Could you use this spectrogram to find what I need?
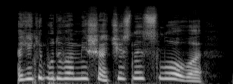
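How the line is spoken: Pleading. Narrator (Russian): взмолилась она

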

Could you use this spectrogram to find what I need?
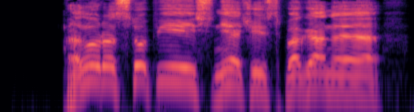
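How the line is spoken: Roaring. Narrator (Russian): взревел я

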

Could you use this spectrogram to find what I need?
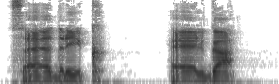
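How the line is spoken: Loud shout. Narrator (Russian): Громко прокричал я

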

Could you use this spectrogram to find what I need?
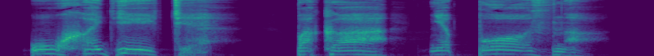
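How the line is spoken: Halting, hissing whisper. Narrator (Russian): посоветовал динозаврик прерывистым, шипящим шепотом

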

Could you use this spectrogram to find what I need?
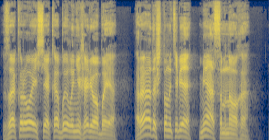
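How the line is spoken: Loud, stifling amusement. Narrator (Russian): громко сказал он, тщетно пытаясь сохранить на лице суровое выражение

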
